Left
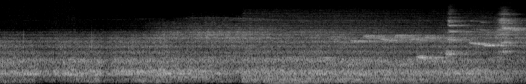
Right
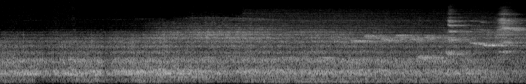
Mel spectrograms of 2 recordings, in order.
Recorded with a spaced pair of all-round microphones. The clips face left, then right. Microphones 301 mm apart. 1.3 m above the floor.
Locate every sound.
2.4 s a bird: 70° left (ahead or behind), 1.7 m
